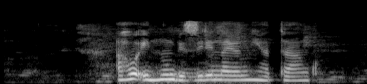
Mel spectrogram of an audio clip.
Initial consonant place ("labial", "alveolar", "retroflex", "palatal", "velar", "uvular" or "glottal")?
glottal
